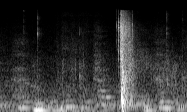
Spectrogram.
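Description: A single sharp Mosin rifle shot cracks out in the DayZ video game as a brief loud burst over low background rumble, with quieter thuds earlier and no one speaking.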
